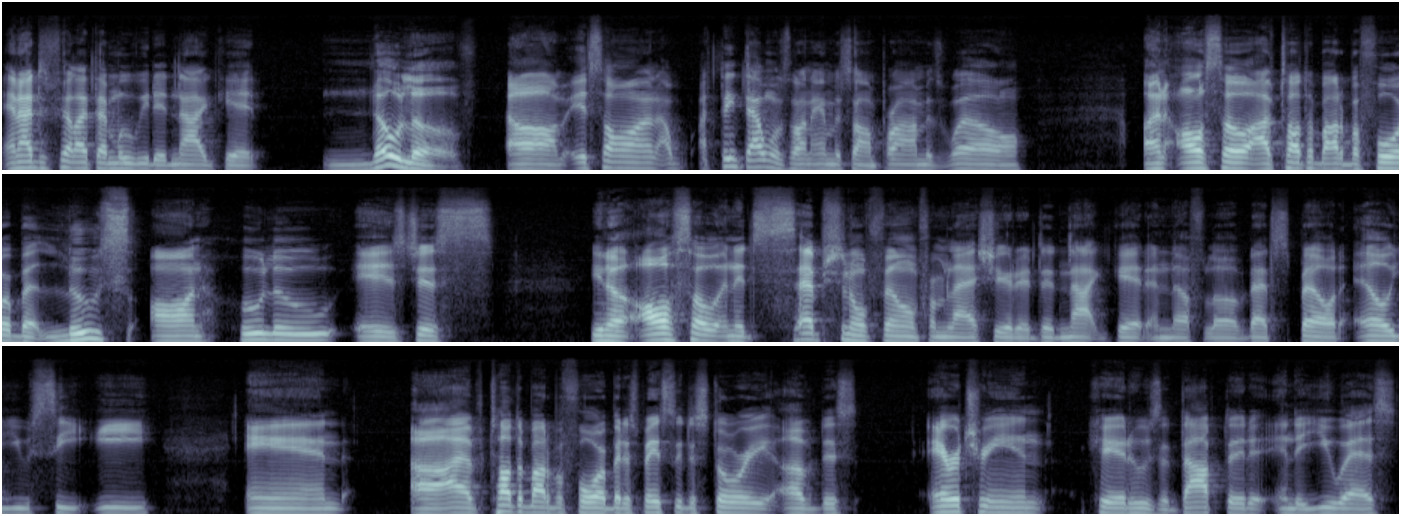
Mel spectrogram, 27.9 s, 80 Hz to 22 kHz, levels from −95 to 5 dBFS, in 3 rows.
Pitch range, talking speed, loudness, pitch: 110-130 Hz, 165 wpm, -26 LUFS, 120 Hz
